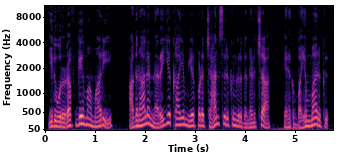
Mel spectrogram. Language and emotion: Tamil, fearful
